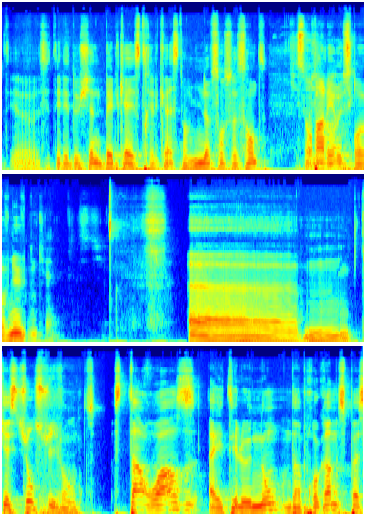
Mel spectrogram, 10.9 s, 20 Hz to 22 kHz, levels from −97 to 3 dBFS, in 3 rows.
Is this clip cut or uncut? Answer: cut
